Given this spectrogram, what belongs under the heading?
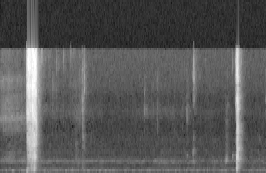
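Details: A sharp, forceful nasal burst, then a quieter second snort a few seconds later in a quiet room, from a Chihuahua–Miniature Pinscher mix dog who had treatments and suffered medication side effects; violent sneezing attack.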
